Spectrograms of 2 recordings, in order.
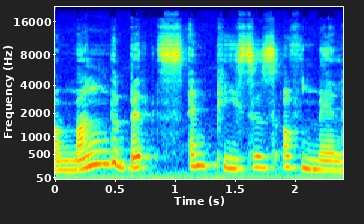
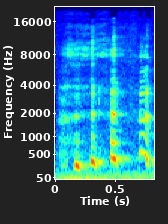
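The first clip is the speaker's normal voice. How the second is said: high giggle; 10 semitones higher, 4 dB quieter than usual. Real, not acted.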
